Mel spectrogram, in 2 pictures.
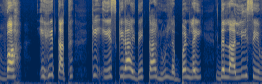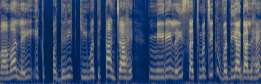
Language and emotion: Punjabi, surprised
